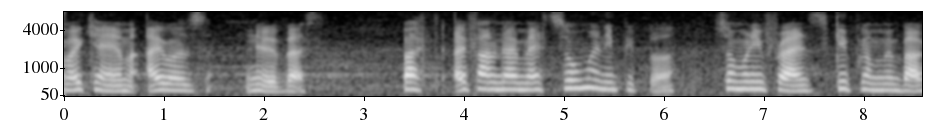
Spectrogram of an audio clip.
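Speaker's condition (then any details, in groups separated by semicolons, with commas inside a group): Ataxia; wheelchair since about 14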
